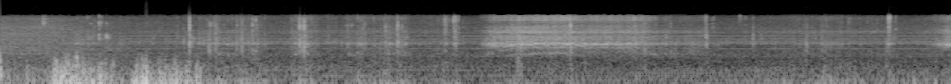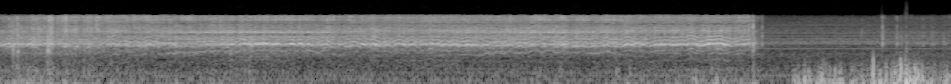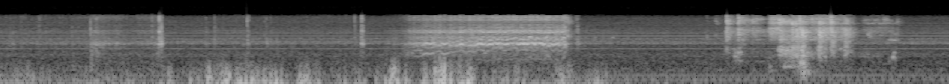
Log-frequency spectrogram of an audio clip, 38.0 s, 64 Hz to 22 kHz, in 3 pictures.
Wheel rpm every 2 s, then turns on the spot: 0, 10, 10, 40, 30, 10, 40, 70, 70, 70, 70, 30, 0, 10, 0, 30, 30, 0, 0.
4-6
